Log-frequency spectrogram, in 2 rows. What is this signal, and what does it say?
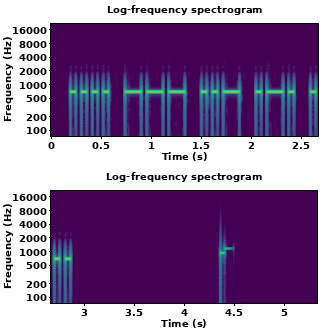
Morse code, heard as a keyed tone, about 22 wpm, 700 Hz. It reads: HOURS
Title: Sets of 5 Words Encore2 22wpm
